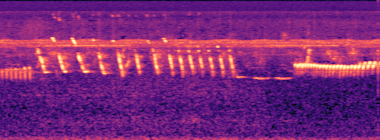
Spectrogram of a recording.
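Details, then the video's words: Belgian canary song: a quick run of bright, descending chirps, a short level whistle, then a fast buzzy trill, over a steady low hum. "FILHOTES DE CANÁRIO BELGA COMEÇAM A CANTAR QUANDO?"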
